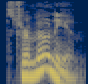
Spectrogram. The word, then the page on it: stramonium: British English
